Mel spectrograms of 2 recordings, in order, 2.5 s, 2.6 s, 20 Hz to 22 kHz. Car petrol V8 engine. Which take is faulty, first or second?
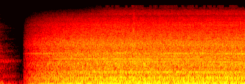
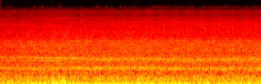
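second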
